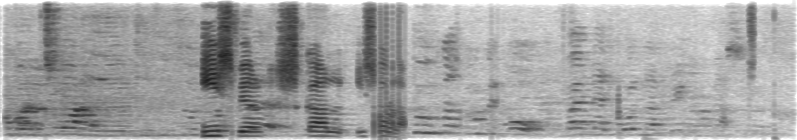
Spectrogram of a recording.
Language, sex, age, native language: Icelandic, female, 8, Icelandic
